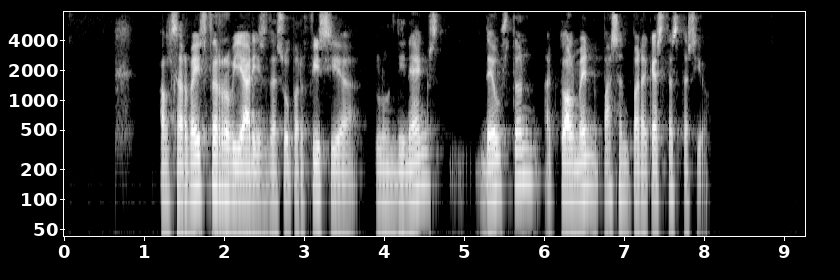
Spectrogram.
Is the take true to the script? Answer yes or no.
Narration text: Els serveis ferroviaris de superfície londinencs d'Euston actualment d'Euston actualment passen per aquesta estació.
no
